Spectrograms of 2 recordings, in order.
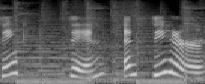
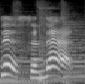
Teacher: the tip of the tongue against the upper teeth and allowing air to flow through without using the vocal cords. A common example of this sound is the th in words like think, thin, and theater.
